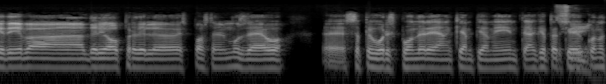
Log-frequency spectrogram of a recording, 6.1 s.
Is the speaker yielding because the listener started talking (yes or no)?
no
